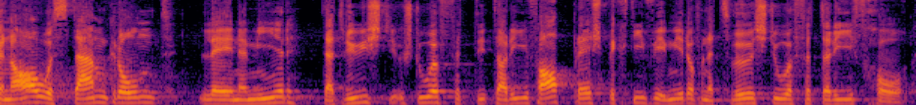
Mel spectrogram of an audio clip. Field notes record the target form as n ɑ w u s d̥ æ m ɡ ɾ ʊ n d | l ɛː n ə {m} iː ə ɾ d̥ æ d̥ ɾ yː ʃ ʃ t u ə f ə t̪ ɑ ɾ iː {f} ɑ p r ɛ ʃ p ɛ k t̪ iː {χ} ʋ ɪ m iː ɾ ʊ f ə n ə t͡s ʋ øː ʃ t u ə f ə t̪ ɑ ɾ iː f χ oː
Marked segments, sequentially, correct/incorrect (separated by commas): correct, correct, incorrect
